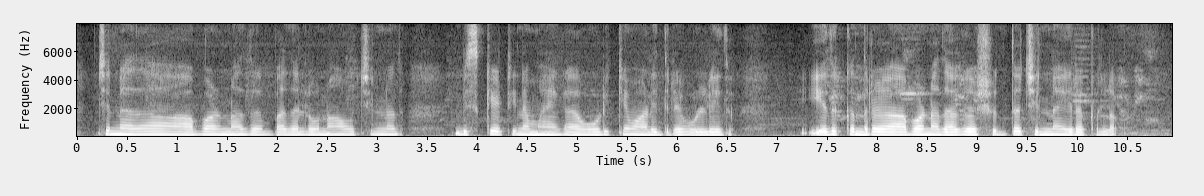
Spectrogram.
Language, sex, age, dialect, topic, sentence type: Kannada, female, 25-30, Central, banking, statement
